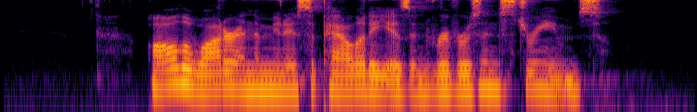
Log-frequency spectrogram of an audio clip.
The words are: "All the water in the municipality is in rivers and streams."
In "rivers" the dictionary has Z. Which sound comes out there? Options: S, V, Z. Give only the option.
Z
